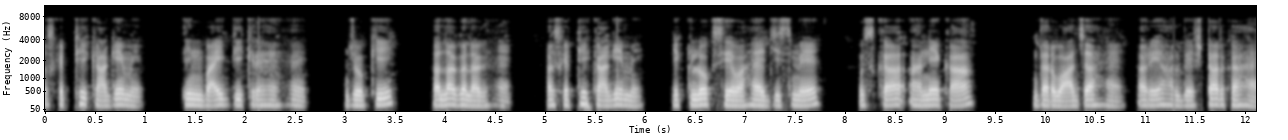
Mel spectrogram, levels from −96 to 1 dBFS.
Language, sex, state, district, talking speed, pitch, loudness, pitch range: Hindi, male, Chhattisgarh, Balrampur, 150 wpm, 130 Hz, -19 LUFS, 125-140 Hz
